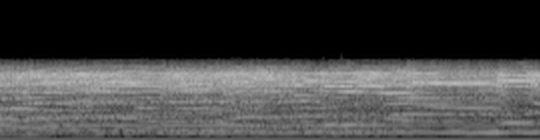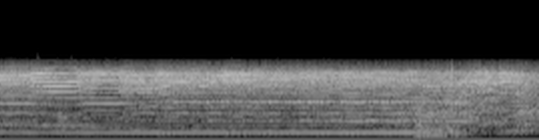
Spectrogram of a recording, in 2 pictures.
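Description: Live rock band playing an instrumental passage led by electric guitars. A held low note stops shortly before the end.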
